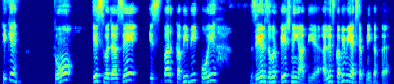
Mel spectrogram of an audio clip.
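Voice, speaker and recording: A man's voice: sits high, animated, a little slow, fairly bright tone. A man teaching Arabic letters in an online class, explaining patiently and often checking that his student follows.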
